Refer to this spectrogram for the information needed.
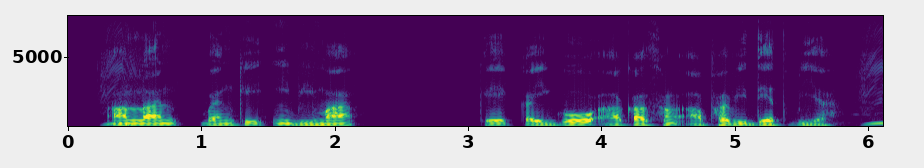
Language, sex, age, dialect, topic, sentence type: Bhojpuri, male, 31-35, Northern, banking, statement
